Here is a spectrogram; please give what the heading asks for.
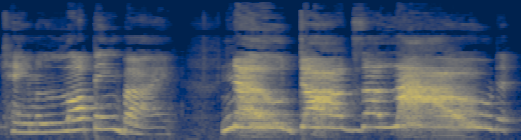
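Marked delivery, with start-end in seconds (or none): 2.2-5.1 very slow, drawn-out loud shout; angry yell. Acted. Cactus to passing coyote, yelling. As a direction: bellow it word by word. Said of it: "Hank yelled".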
